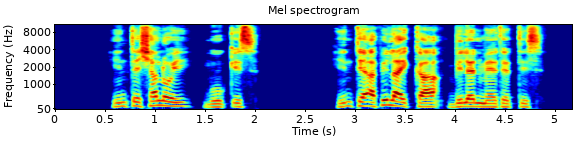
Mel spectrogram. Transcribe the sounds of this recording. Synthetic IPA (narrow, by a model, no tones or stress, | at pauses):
hɪnt̪ːɛʃɐlɔjbuːkʼːɪs | hɪnt̪ːɛɐpɪlɐjkːɐbɪlɛnme̞ːt̪ɛt̪ːɪs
